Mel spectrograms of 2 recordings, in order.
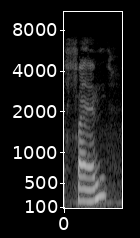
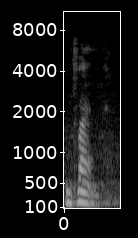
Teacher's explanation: We have the F for voiceless and the V, labial dental. That is the place of articulation, the labial dental.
